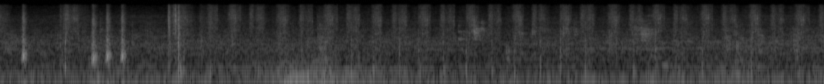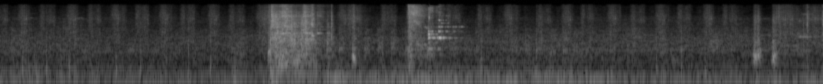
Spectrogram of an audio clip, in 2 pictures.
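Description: Quick light footsteps patter on a hard floor.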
